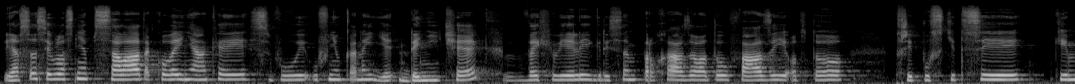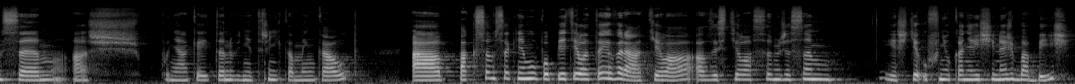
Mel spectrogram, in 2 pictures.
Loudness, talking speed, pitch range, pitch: -25 LUFS, 135 wpm, 200-230 Hz, 215 Hz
